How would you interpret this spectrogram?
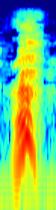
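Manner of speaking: short imitated dog ruff; dog bark. A narrator's reading. Dog answering the motor starting, imitated bark. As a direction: give a quick doggy bark. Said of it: "he goes when the motor starts".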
